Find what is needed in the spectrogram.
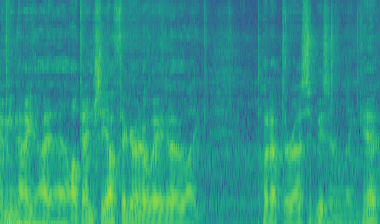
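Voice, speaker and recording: Speaking at a very fast pace, a man talks at medium pitch. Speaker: cooking livestream host. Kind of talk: cooking tutorial livestream. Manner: casual, many filler words.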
